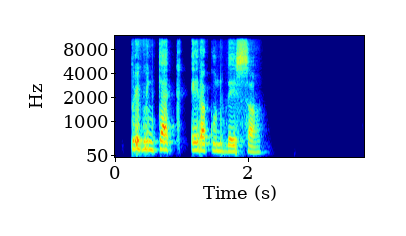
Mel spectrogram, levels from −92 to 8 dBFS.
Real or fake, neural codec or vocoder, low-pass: fake; autoencoder, 48 kHz, 32 numbers a frame, DAC-VAE, trained on Japanese speech; 10.8 kHz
